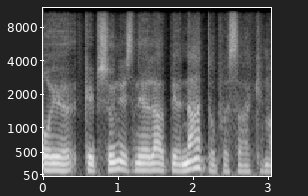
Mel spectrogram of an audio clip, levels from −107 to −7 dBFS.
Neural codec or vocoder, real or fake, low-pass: codec, 16 kHz in and 24 kHz out, 0.9 kbps, LongCat-Audio-Codec, four codebook decoder; fake; 10.8 kHz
